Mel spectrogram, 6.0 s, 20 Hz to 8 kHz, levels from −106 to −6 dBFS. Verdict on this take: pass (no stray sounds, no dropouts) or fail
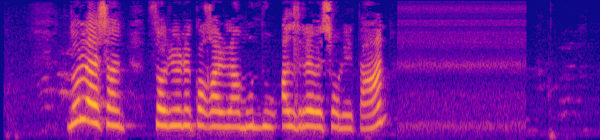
pass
